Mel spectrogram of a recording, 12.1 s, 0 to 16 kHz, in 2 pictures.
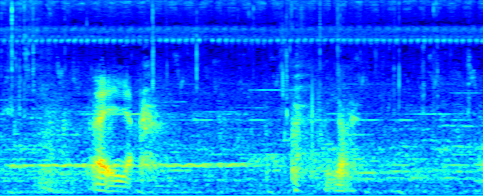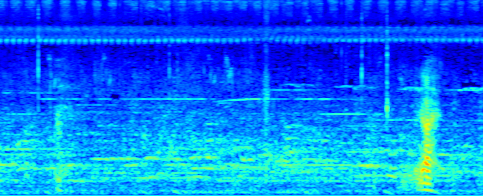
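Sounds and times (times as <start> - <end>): insect trill: 0.0 - 12.0.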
